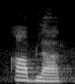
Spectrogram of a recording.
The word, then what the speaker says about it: hablar: So, the speak verb in Spanish is hablar. Hablar, hablar, to speak. And H is always silent in Spanish. So it is pronounced as hablar and not hablar. Okay, it is hablar.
